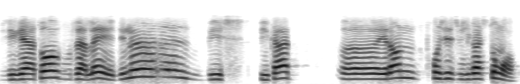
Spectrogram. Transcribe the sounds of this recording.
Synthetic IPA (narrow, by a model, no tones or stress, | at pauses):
bziɡaatʰɔbuzalejdinɯbis | b̥iɡat̚ | eɾawnpʰɔs̬isbziɡastɔŋɔ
